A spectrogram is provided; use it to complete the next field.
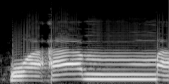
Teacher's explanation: हमज़ा को मीम के साथ मिलाएंगे क्योंकि मीम के ऊपर तशदीद है तो यहाँ पर हम गुन्ना करेंगे। आगे अलिफ मद्दा है तो इसे हम लंबा पढ़ेंगे तो पढ़ा जाएगा वअम्मा।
